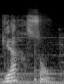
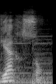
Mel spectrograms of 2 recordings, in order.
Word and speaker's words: garçon: Por ejemplo, en francés, un garçon, un varón. Un garçon. Aquí vemos que la G está delante de la A. Un garçon. Así que se pronuncia G.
